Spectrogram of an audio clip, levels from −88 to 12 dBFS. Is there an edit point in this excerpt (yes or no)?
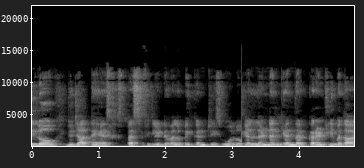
yes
